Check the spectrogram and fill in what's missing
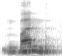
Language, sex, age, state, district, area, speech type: Hindi, male, 18-30, Madhya Pradesh, Bhopal, urban, read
